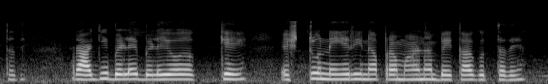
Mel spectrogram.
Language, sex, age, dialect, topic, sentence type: Kannada, female, 18-24, Central, agriculture, question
